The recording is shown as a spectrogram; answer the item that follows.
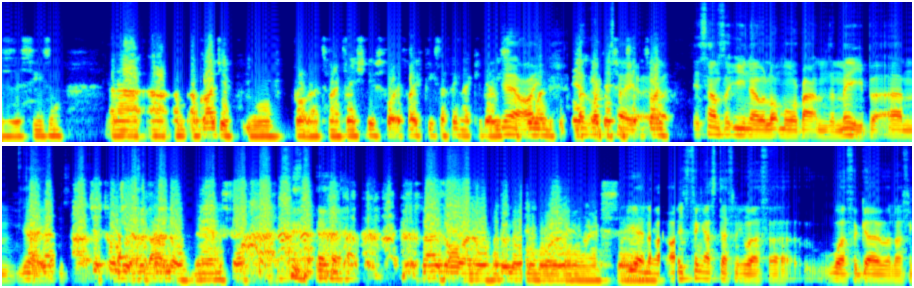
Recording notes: please forgive the audio!!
